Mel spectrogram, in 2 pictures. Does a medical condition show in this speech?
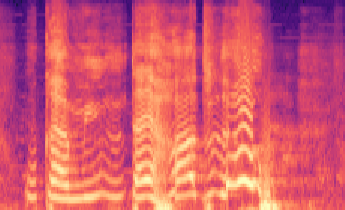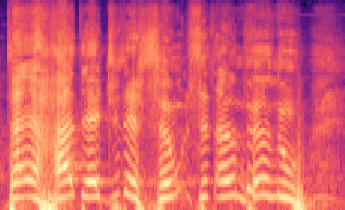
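Yes: cerebral palsy.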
